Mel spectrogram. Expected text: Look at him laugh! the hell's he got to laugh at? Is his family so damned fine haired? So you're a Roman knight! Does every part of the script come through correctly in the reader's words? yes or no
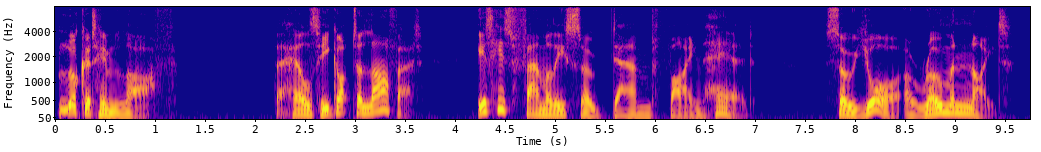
yes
